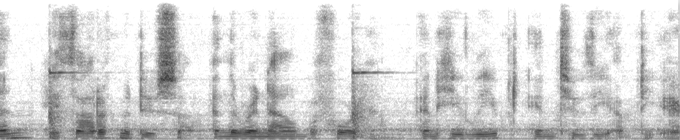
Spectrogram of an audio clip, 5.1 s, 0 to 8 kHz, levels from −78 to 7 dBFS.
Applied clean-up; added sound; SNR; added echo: none; Piano; 10 dB; none.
